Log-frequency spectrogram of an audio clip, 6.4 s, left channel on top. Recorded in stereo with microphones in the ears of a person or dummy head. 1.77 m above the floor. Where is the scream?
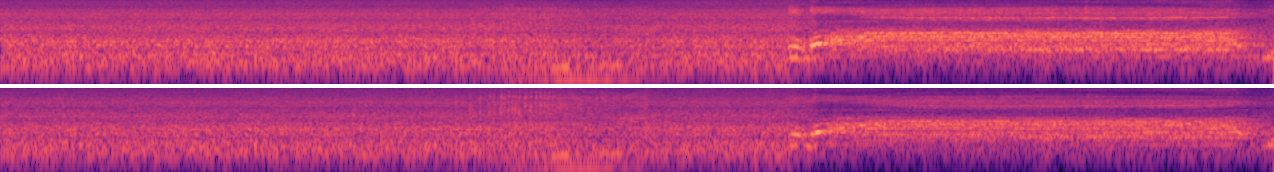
65° left (ahead or behind), 4 m.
